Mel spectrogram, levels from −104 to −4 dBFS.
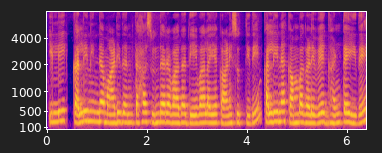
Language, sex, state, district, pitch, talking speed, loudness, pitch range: Kannada, female, Karnataka, Chamarajanagar, 225 Hz, 75 wpm, -15 LUFS, 215-235 Hz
